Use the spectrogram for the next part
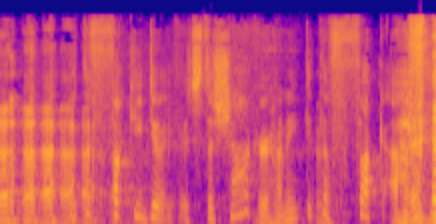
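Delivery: high, loud wife's protest, played for laughs; mock outraged wife. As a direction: act out an appalled wife telling him off. Wife's outrage acted in stand-up bit.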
